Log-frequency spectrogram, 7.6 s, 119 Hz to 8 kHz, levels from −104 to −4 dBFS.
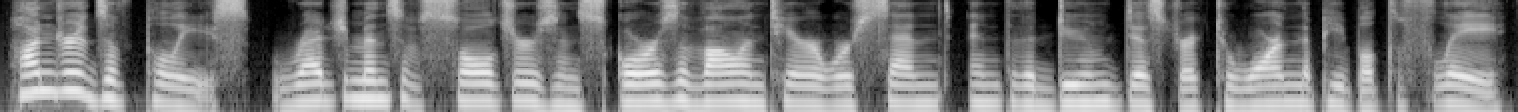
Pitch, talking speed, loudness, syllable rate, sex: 170 Hz, 175 wpm, -20 LUFS, 4.9 syllables/s, female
